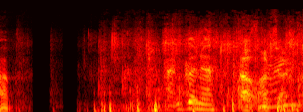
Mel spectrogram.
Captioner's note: audience applauds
